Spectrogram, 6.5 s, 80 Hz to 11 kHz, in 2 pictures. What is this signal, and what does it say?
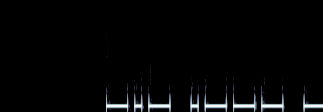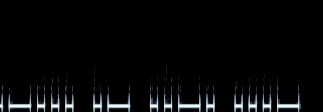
Morse code, heard as a keyed tone, about 17 wpm, 700 Hz. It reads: KJ7AFV
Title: USA Call Signs 17wpm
